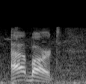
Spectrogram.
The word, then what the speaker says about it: Abarth: with the fiat 500 abarth it spelled a be AR th but the H is silent and the a is pronounced ah as in what happened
